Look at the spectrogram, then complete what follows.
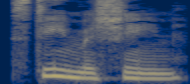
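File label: "steam machine", English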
